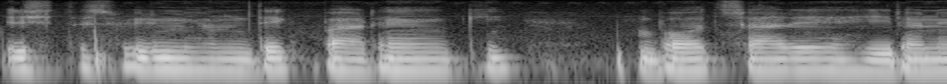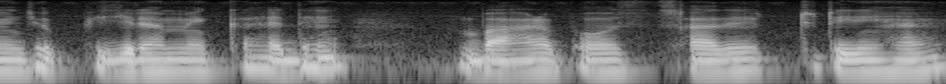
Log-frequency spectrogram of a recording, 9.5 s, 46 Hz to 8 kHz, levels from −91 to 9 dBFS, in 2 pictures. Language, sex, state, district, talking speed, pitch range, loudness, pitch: Hindi, male, Haryana, Rohtak, 145 wpm, 100-115 Hz, -17 LUFS, 105 Hz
